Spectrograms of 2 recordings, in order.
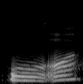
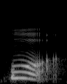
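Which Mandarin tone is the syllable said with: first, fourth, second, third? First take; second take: third; fourth. First: It is said with the dipping tone. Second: It is said with the falling tone.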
